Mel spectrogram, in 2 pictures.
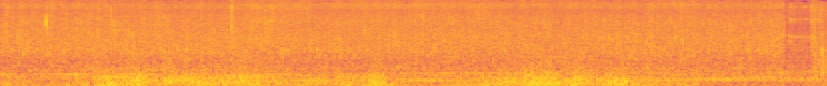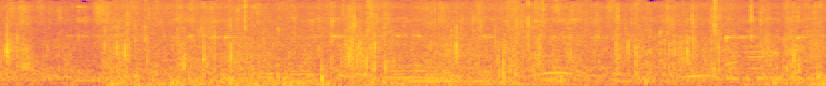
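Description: Gusty wind buffeting the camera microphone, an uneven low rumble. Background music sounds under the first half and fades about halfway, leaving outdoor ambience with faint voices and small clicks.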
